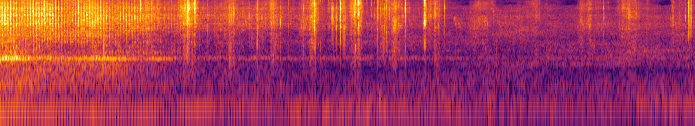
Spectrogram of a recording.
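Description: A car engine idles steadily with a low rumble, overlaid by scattered clicks and crinkling knocks that grow more frequent.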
